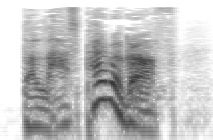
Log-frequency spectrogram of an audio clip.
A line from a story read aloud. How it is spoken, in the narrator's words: said Artus excitedly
